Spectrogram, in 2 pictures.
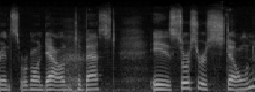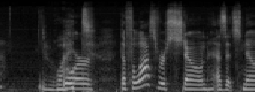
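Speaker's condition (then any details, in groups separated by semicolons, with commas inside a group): No condition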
